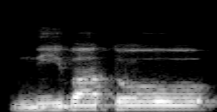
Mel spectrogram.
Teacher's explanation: in Rig Veda, the svarita on a long vowel, for example, this word was nivato. So this to was svarita on a long vowel.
